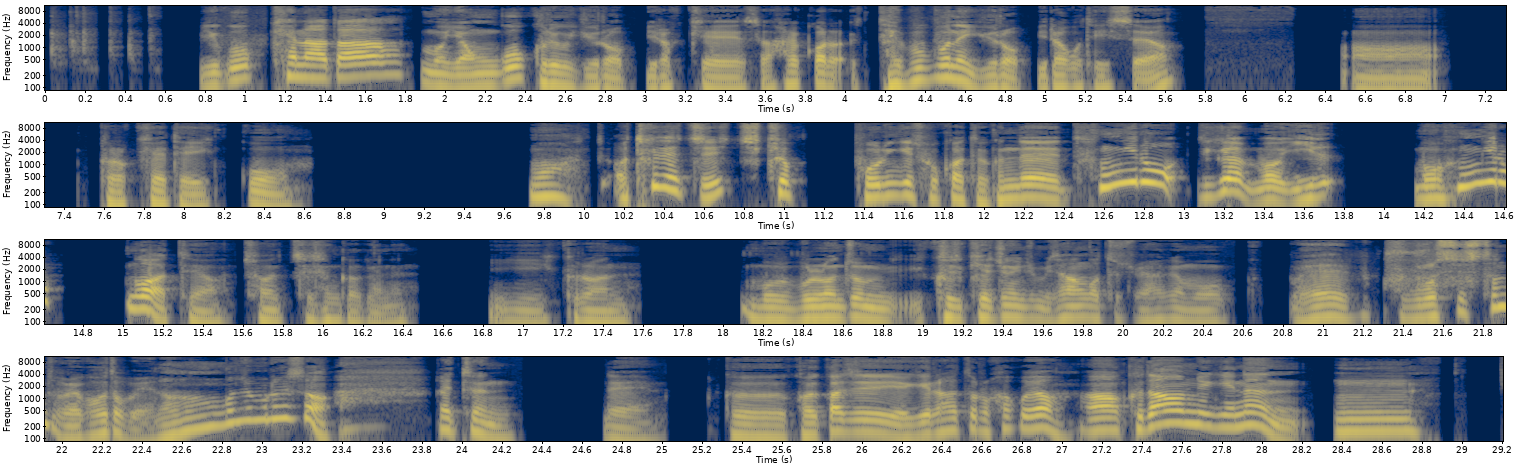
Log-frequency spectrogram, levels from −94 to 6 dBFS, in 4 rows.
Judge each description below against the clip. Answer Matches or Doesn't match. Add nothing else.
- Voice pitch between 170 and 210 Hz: Doesn't match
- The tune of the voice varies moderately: Doesn't match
